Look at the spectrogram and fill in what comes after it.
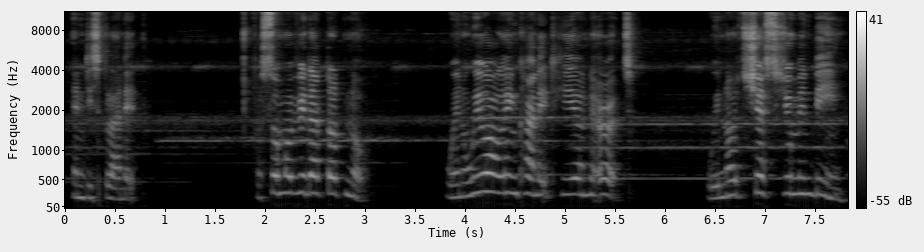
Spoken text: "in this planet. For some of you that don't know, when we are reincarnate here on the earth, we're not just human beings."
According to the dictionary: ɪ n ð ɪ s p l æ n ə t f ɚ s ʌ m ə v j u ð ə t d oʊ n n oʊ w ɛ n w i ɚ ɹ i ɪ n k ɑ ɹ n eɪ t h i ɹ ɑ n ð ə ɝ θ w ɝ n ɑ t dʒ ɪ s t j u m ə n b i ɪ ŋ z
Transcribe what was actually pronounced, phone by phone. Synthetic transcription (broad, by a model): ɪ n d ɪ s p l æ n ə t f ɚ s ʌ m ə v j u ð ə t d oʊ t n oʊ w ɛ n w i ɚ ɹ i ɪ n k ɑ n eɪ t h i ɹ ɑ n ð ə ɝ t w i n ɑ t tʃ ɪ s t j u m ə n b i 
